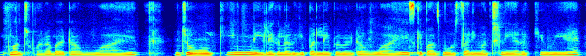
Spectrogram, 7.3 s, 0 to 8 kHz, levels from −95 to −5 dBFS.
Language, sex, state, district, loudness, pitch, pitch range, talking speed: Hindi, female, Bihar, Jamui, -30 LUFS, 215 Hz, 210-220 Hz, 180 wpm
